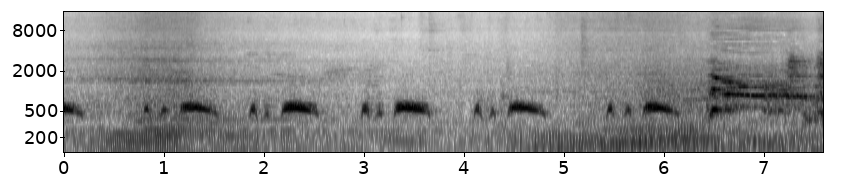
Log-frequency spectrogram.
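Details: Rhythmic cooing of an adult spotted dove, short double pickup notes leading into a rich falling coo, repeated about every second; a brief burst of sharper, higher sound enters near the end.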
